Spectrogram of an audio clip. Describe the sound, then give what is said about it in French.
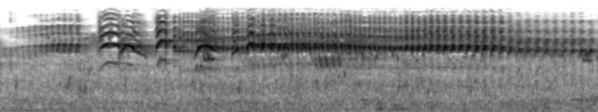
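White-bellied swifts call in high-pitched, rapidly repeated single-syllable notes that run together into a continuous, shrill trill, steady in loudness and without voices. “alors que les martinets à ventre blanc ont des cris plus exotiques à une seule syllabe répétée.”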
